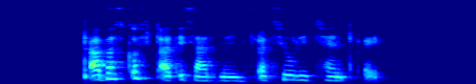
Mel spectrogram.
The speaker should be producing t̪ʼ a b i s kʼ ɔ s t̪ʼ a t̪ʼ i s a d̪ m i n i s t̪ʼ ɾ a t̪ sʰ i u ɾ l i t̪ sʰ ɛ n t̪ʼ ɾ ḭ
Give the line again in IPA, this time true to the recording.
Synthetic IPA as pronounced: t̪ʼ a b a s kʼ ɔ ʃ t̪ʼ a t̪ʼ i s a d̪ m i n i s t̪ʼ ɾ a t̪ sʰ i u l i t̪ sʰ ɛ n t̪ʼ ɾ ḭ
